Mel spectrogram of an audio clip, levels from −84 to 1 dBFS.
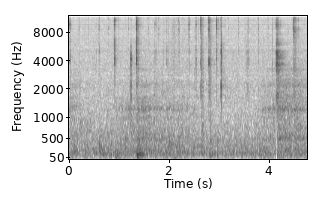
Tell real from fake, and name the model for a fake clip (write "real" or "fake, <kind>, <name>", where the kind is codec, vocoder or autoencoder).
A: fake, vocoder, Vocos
